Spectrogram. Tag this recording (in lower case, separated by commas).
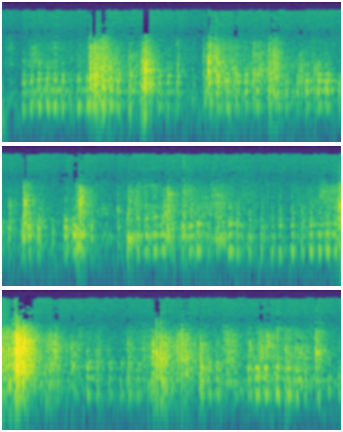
ferret dooking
